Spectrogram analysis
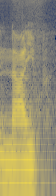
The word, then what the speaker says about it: knife: KNIFE, के जो है वो एन के पहले आ रहा है इसलिए के साइलेंट, इसे क्या पढ़ेंगे? नाइफ।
